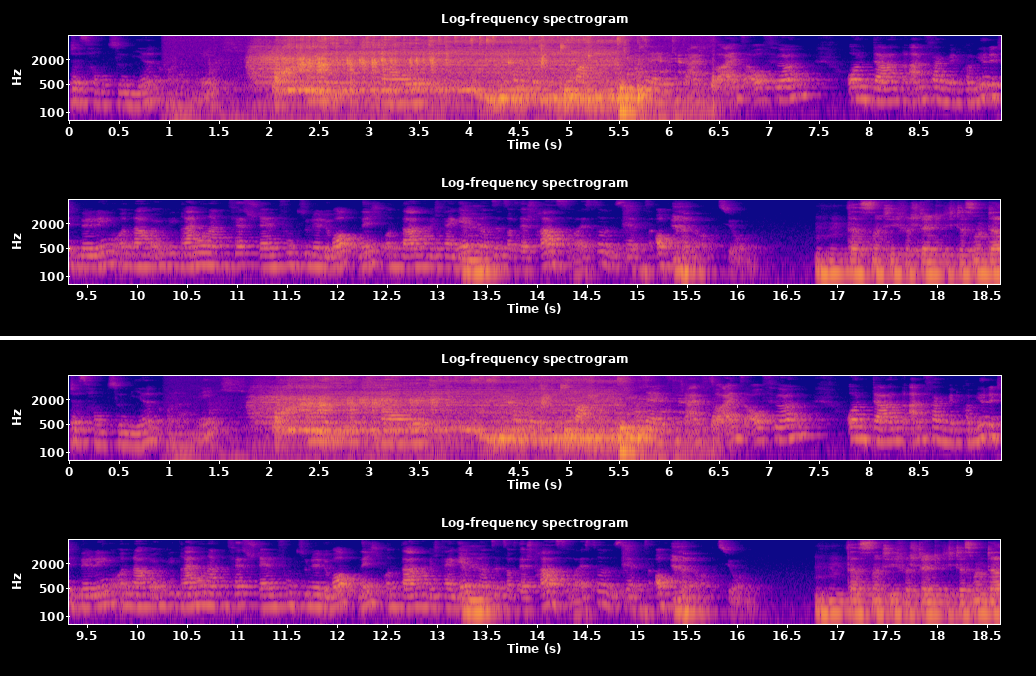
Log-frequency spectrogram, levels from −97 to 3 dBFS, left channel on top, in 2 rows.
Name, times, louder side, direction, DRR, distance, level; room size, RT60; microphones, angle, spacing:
voice 1, 0.0-1.8 2.3-3.6 4.0-7.5 7.8-13.5 13.8-15.6 15.9-16.1, equal, 45° right, -4 dB, 3.0 m, -39 dB
sound 1, 1.0-1.2 1.4-6.5, left 5 dB, 60° left, 0.7 m, -27 dB
voice 2, 16.8-18.6, equal, 85° right, -3 dB, 2.3 m, -35 dB
8.9 x 4.7 x 3.4 m, 0.72 s
head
